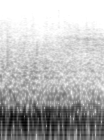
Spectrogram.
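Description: A Confringo fire-blast spell in Hogwarts Legacy lands as a loud, continuous, booming explosive rumble, heavy and close throughout the short moment.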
